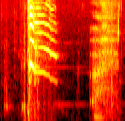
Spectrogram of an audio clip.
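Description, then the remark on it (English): Two loud squeaks from a vintage object: the first shrill and piercing, sliding downward in pitch, then a pause and a rougher, raspier squeak. No voices. “It makes that really scary, like, squeak.”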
